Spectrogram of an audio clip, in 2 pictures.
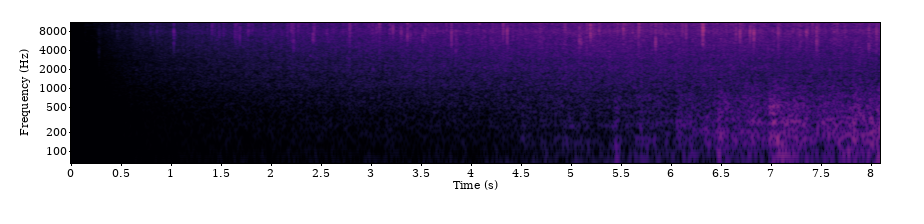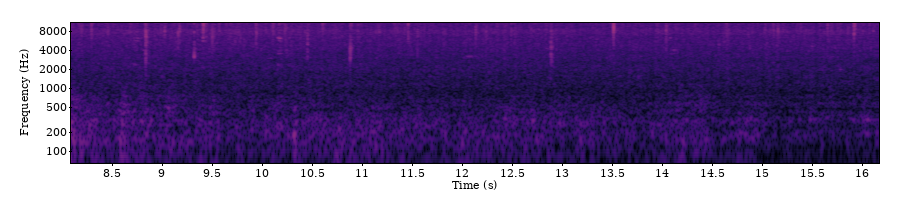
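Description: Rain and rolling thunder fading in from silence; a low rumble swells to its loudest about halfway in, then the rain runs on steadily with scattered sharp ticks of drops.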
